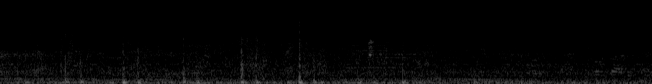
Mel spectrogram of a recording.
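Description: Faint hoofbeats of a horse landing over a fence and cantering on across soft arena footing: a run of irregular low thuds through the first four seconds.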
